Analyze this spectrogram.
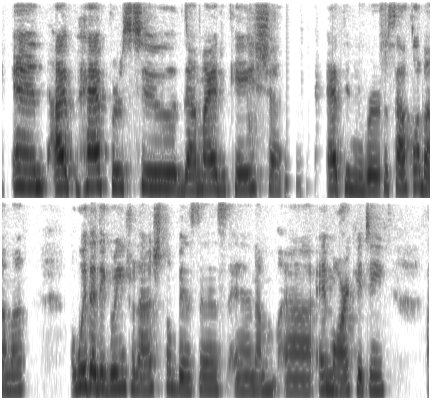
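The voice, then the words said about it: Brazilian accent in English. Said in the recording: “I'm originally from Brazil, so that's why I have my accent.”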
